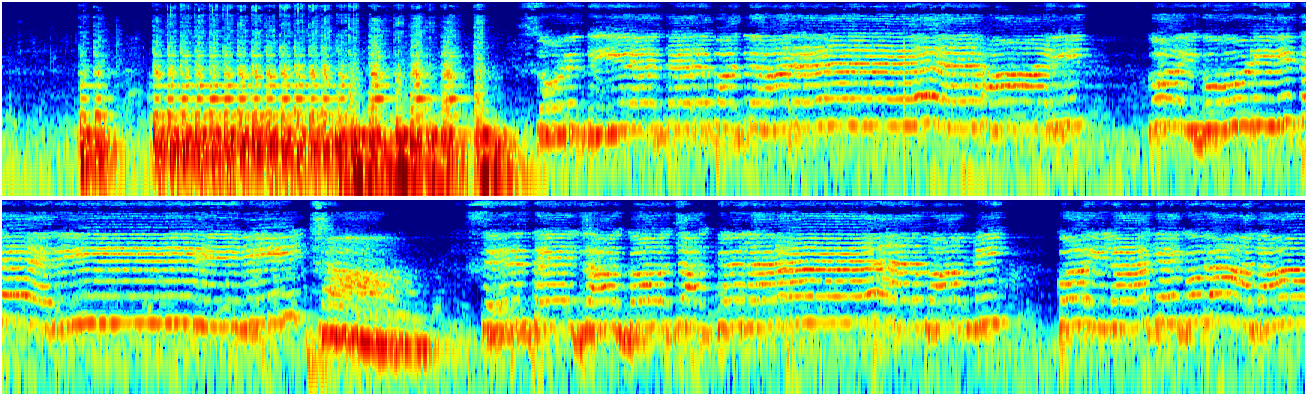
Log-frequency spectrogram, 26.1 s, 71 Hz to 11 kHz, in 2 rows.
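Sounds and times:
fast drumming: 0:00.8 - 0:05.1.

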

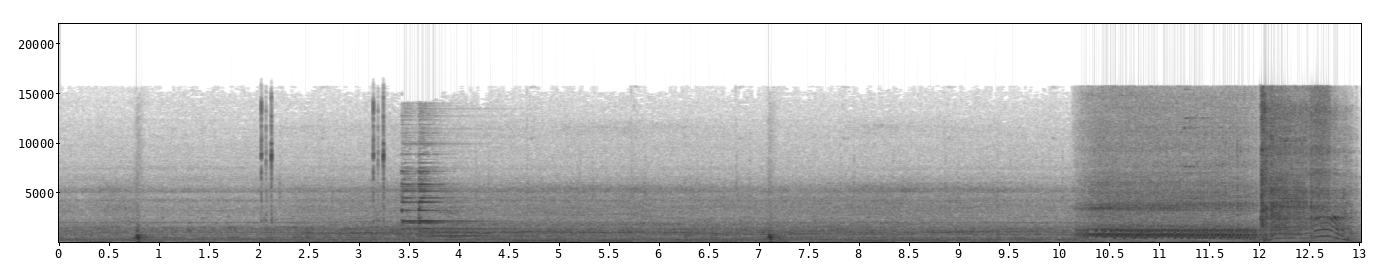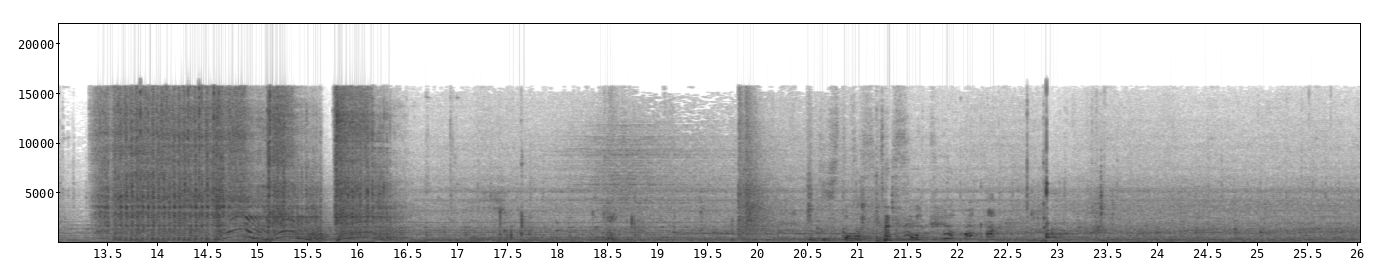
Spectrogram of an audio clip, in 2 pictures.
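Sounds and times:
background music: 0:00.0 - 0:26.0
pneumatic impact wrench bursts: 0:10.2 - 0:16.5.

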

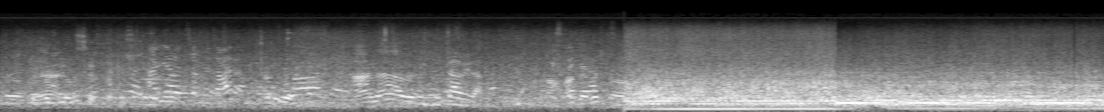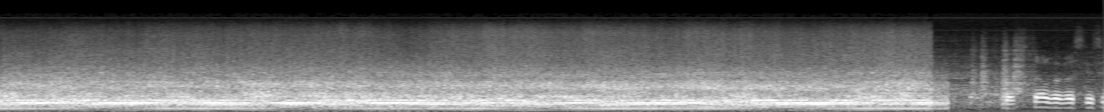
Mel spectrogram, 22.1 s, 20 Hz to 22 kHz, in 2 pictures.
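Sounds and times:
boat engine running: 0:04.8 - 0:20.7.

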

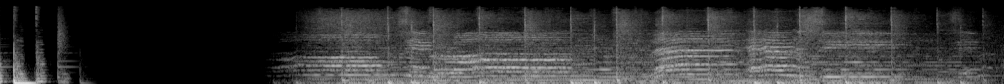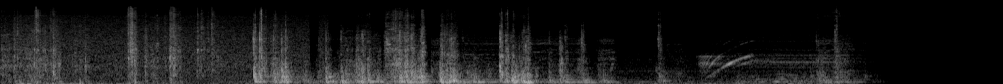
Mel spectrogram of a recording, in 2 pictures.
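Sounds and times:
short rising squeak: 0:17.0 - 0:18.8.

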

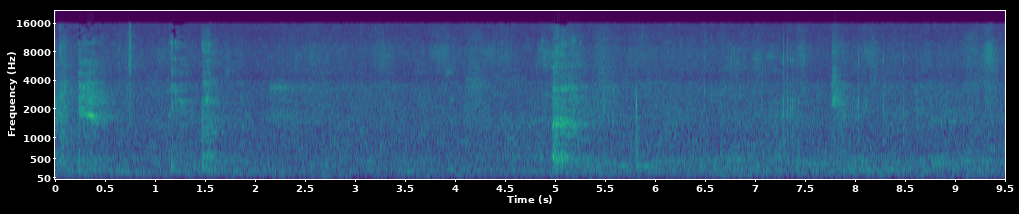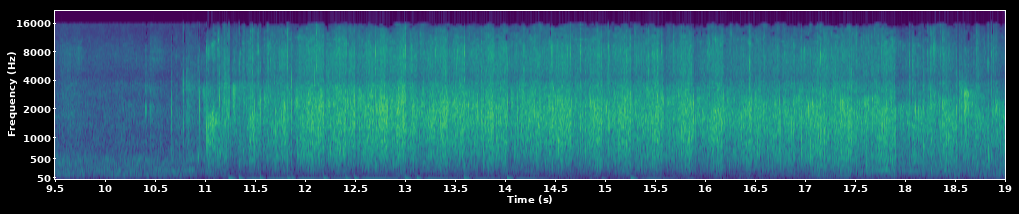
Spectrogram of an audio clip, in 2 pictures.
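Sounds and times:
audience applauding: 0:10.7 - 0:19.0.

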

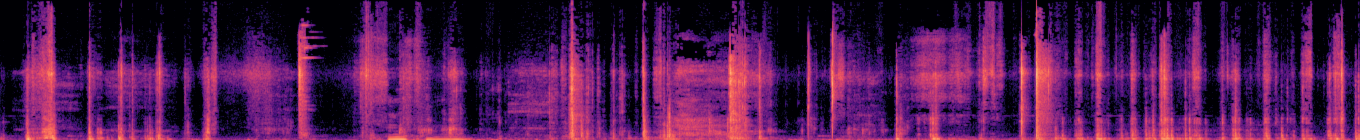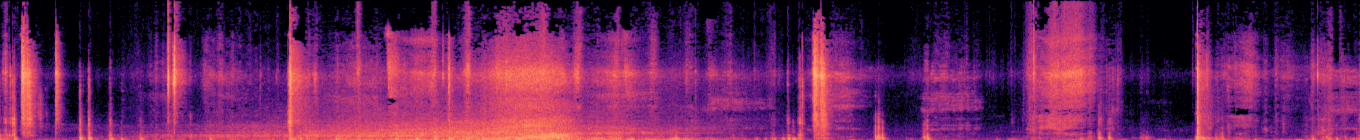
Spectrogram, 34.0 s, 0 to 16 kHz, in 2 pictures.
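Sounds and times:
hand tools clicking and clinking: 0:12.8 - 0:23.1
rush of noise: 0:19.3 - 0:25.6.

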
